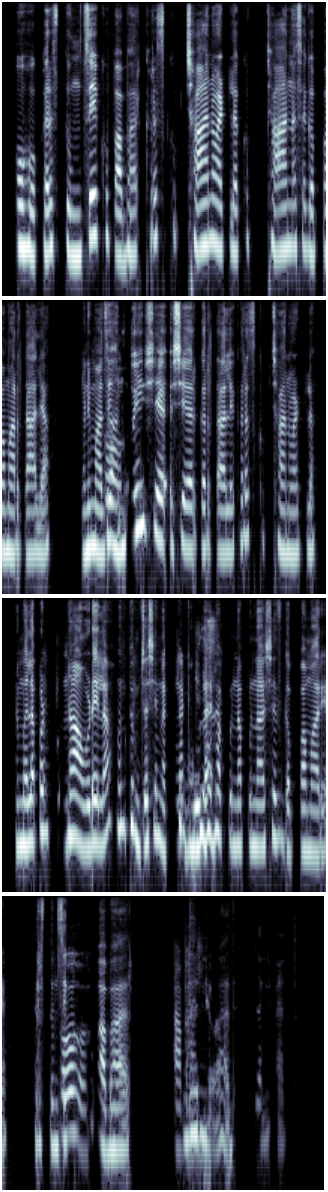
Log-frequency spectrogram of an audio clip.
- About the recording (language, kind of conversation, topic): Marathi, podcast, तुम्हाला इंटरनेटवरून पैसे भरण्याचा अनुभव कसा आहे?
- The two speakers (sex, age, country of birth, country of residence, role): female, 30-34, India, India, guest; female, 35-39, India, India, host
- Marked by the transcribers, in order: static; other background noise; in English: "शेअर"; tapping; laughing while speaking: "तुमच्याशी नक्की बोलायला पुन्हा पुन्हा"; distorted speech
